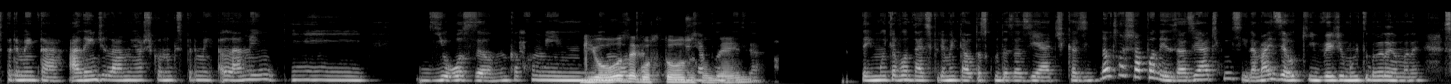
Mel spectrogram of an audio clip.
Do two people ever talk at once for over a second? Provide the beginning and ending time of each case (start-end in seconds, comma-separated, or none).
5.8-7.6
